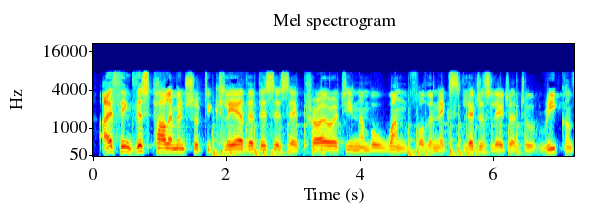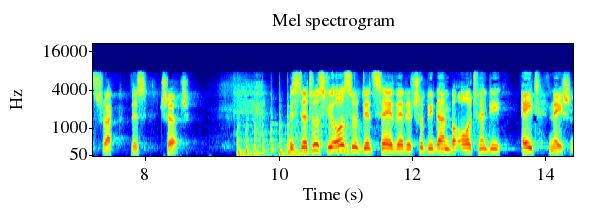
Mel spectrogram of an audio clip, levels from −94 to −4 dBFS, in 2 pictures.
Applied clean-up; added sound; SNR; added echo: none; Drum / Drum kit; 13 dB; none.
